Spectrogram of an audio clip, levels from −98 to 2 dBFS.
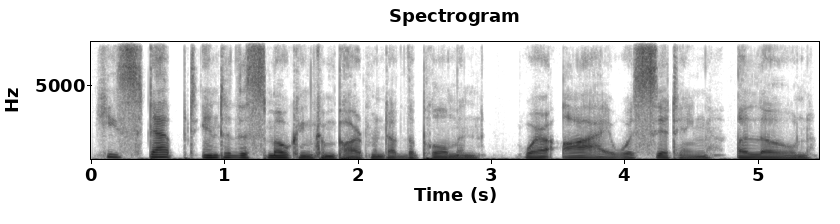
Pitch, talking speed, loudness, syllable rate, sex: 105 Hz, 155 wpm, -21 LUFS, 5.0 syllables/s, male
